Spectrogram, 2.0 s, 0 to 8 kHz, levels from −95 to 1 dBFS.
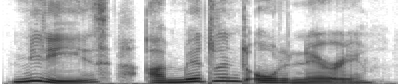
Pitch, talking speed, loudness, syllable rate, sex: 205 Hz, 120 wpm, -15 LUFS, 6.1 syllables/s, female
